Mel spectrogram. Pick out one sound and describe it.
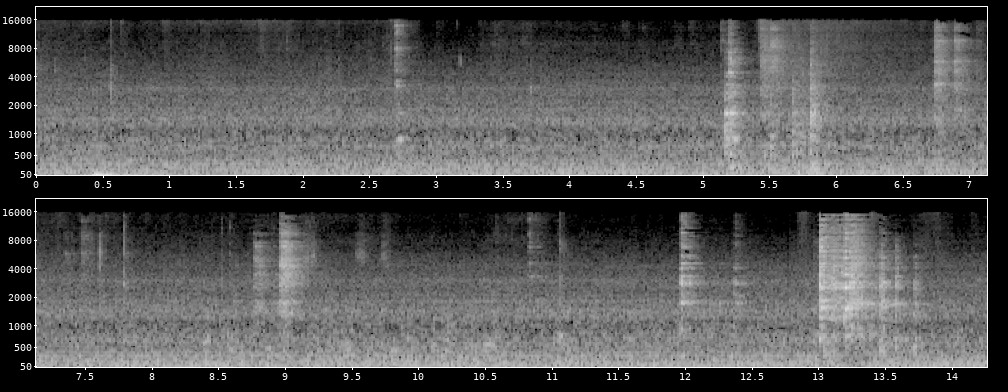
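A spoon clinks against a plate.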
